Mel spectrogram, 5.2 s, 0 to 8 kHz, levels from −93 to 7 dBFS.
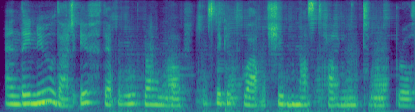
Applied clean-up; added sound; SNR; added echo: neural separator model SepFormer DNS4.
